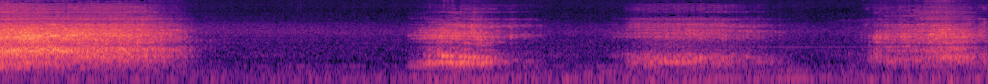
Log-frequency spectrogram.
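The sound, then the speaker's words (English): Four deep, rough roars from the Ceratosaurus in the video game Primal Carnage, built from lion, tiger and walrus sounds. The first roar is the loudest and longest, and three shorter growling bursts follow with quieter breathy gaps between them. “In Primal Carnage, the Ceratosaurus was voiced by stock sounds of lions, tigers, and walruses.”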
